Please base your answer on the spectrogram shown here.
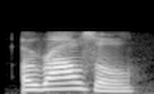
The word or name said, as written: arousal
